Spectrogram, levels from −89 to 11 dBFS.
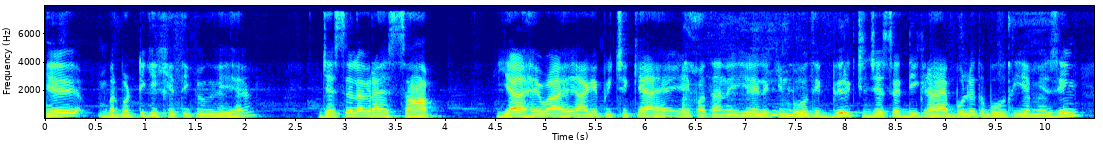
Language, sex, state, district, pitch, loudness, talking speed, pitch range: Hindi, male, Chhattisgarh, Sarguja, 160 Hz, -28 LUFS, 215 wpm, 150-170 Hz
